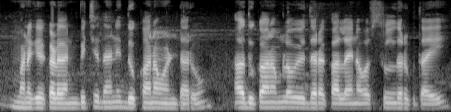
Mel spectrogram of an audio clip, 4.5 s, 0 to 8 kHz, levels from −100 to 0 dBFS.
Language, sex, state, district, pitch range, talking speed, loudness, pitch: Telugu, male, Andhra Pradesh, Anantapur, 125-135 Hz, 170 wpm, -21 LUFS, 130 Hz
